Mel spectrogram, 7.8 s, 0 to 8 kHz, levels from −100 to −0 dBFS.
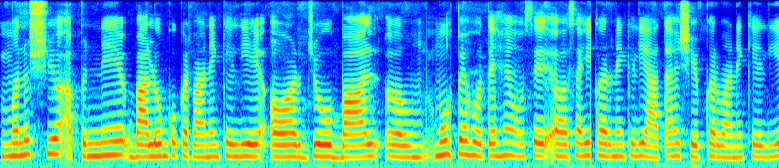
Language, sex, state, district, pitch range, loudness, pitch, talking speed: Hindi, female, Jharkhand, Jamtara, 210-225 Hz, -24 LUFS, 220 Hz, 190 wpm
